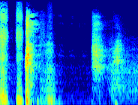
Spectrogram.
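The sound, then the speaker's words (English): Rough snoring right into the microphone: a few quick raspy snorts, a short silence, then two more breathy snores trailing off. No talking. “…, don't snore into the microphone.”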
